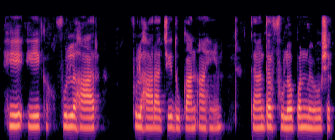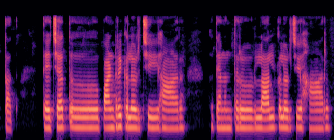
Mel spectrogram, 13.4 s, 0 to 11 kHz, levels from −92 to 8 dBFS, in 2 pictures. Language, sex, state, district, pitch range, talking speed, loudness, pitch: Marathi, female, Maharashtra, Dhule, 200-215 Hz, 110 wpm, -18 LUFS, 205 Hz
